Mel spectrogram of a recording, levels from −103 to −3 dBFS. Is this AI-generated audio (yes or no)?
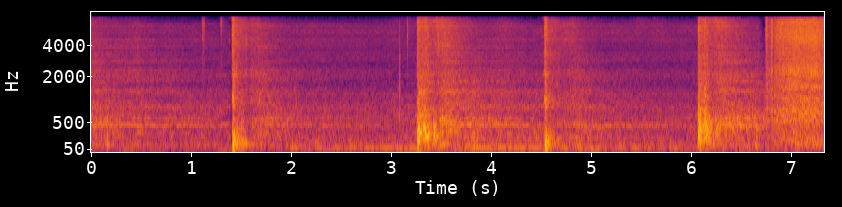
yes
